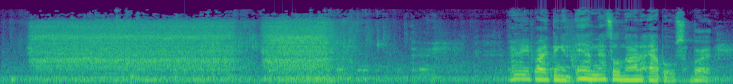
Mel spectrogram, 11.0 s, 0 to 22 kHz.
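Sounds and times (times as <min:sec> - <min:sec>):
water running from a tap: 0:00.4 - 0:06.0.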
